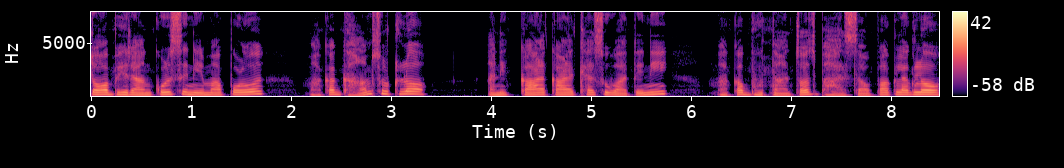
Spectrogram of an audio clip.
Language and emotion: Goan Konkani, fearful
